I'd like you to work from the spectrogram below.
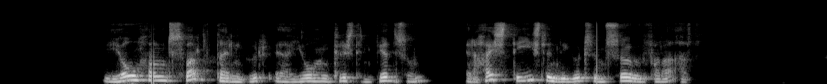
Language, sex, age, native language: Icelandic, male, 40-49, Icelandic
